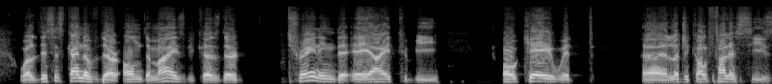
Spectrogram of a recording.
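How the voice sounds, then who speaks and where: Recorded dry and close with no echo, a man with a French accent speaks at a medium pitch with ordinary pitch variation. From Quebec. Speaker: AI company founder. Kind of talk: podcast interview. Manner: halting.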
